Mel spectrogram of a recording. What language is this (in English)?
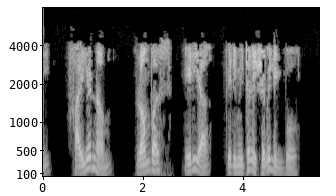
Bangla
